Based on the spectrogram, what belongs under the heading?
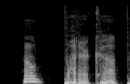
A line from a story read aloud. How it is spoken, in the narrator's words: Barbara sighed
